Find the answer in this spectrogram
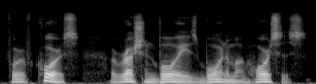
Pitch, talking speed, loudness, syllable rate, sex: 105 Hz, 190 wpm, -18 LUFS, 5.2 syllables/s, male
